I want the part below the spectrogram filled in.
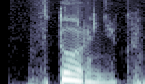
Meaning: Tuesday
- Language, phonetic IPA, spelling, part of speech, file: Russian, [ˈftornʲɪk], вторник, noun, Ru-вторник.ogg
